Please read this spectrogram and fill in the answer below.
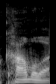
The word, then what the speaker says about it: Kamala: And Kamala just didn't kind of answer, or Kamala, I guess is how she pronounces it.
